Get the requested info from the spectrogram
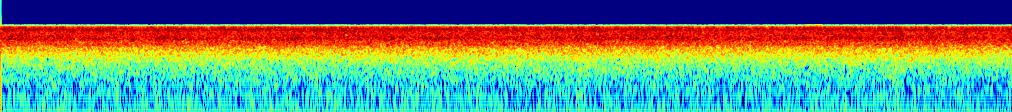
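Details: Massed cicadas in Ryokuchi park, North Osaka, at the height of summer: a continuous shrill wall of buzzing that stays level and unbroken from start to end, with no other sounds standing out.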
